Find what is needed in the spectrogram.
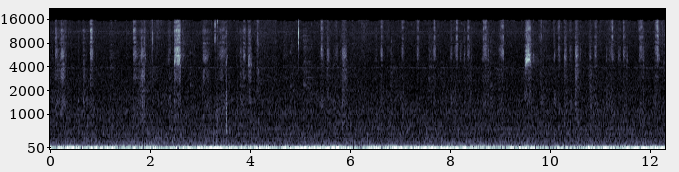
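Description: Felt-tip marker writing on paper: short, faint strokes coming and going, over a steady low hum.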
